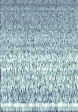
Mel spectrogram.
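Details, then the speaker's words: Beckett oil burner on a steel boiler after annual service, new tank filter and nozzle: steady even flame roar with constant hum, no pulsing or rumble; good oil flow and over-fire draft, running normally. "no filter red tank no nozzle good oil flow good draft over fire"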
